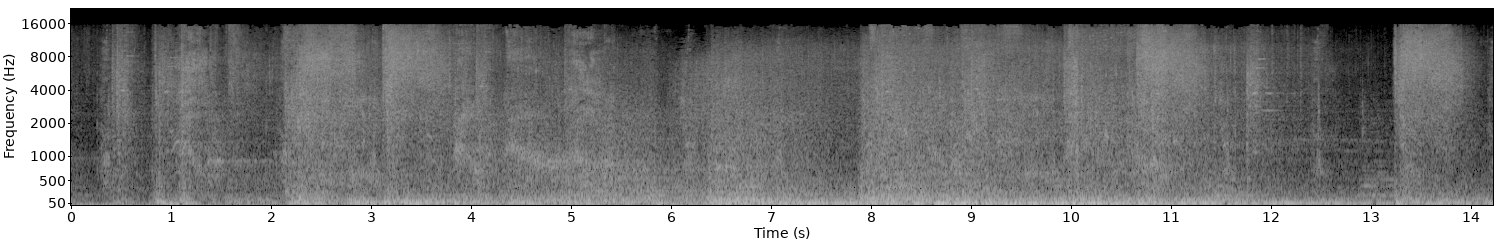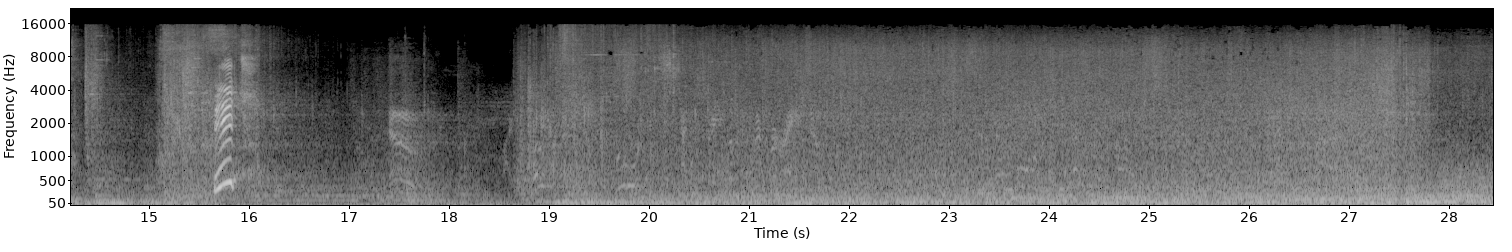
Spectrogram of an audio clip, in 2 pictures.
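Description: Game characters shout and speak in deep voices.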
